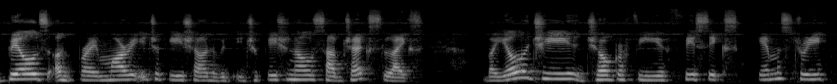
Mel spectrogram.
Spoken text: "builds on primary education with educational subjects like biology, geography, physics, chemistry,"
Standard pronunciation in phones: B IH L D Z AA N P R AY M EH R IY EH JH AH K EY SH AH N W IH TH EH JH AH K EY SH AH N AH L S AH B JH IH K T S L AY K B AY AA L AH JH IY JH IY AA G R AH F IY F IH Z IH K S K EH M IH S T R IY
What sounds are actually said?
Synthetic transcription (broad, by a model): B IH L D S AA N P R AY M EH R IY EH JH AH K EY SH AH N W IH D EH JH AH K EY SH AH N AH L S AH B JH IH K T S L AY K B AY AA L AH JH IY JH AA G R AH F IY F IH S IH K S K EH M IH S T R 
